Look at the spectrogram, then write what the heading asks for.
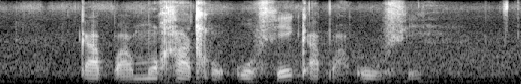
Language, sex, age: Southern Sotho, male, 22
